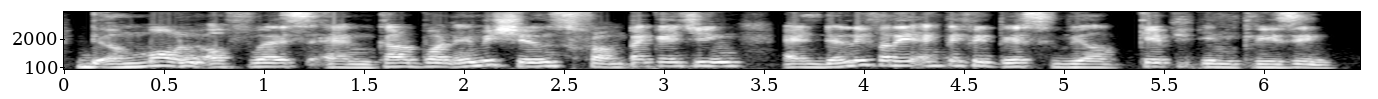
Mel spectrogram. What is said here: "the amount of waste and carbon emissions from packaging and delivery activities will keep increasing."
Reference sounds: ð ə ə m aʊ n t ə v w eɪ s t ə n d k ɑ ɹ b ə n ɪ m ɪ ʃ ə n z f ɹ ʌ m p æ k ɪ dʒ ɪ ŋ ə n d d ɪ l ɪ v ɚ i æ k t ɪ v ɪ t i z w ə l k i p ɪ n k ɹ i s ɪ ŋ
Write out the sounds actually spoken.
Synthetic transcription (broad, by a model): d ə ə m aʊ n t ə f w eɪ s ə n k ɑ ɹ b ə n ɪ m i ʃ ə n s f ɹ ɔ m p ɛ k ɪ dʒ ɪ ŋ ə n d d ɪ l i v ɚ i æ k t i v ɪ t i s w ə l k i p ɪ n k ɹ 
